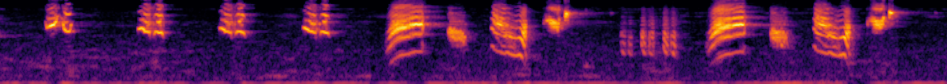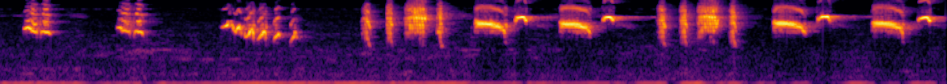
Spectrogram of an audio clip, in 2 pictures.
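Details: Long-tailed shrike song used to provoke silent shrikes: evenly spaced high chirps, then rasping downward sweeps, more chirps and a dense stretch of scratchy notes and whistles, a low hum beneath throughout.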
